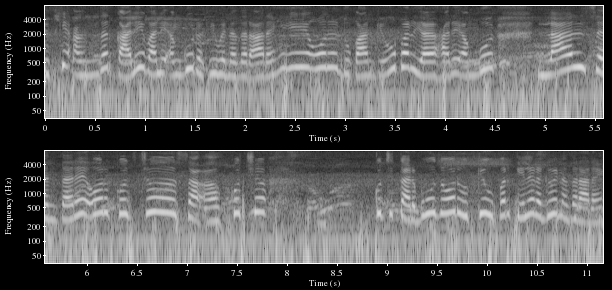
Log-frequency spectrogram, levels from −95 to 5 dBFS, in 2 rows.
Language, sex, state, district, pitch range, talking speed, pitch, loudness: Hindi, female, Chhattisgarh, Bilaspur, 285-395 Hz, 195 wpm, 370 Hz, -20 LUFS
